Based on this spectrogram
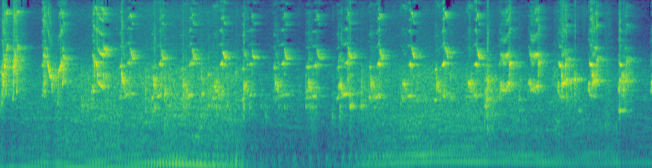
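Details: Lovebird calling as a lure meant to provoke other lovebirds to sing. It gives a fast, irregular run of shrill, clipped squawks and chirps, roughly three per second, over a low rumbling background.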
